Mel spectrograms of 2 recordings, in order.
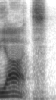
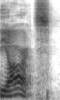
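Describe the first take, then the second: First: It is said in a New England accent. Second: It is said in his usual, non-New England accent.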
